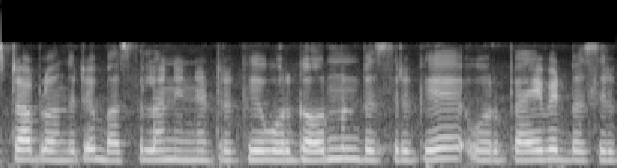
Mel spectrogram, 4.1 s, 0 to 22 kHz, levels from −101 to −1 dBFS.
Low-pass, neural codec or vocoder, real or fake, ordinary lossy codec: 7.2 kHz; none; real; none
